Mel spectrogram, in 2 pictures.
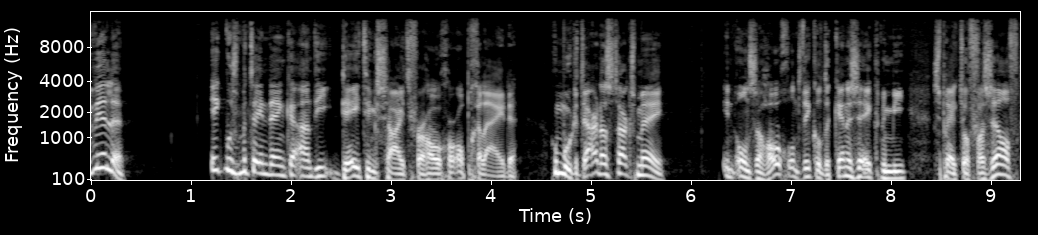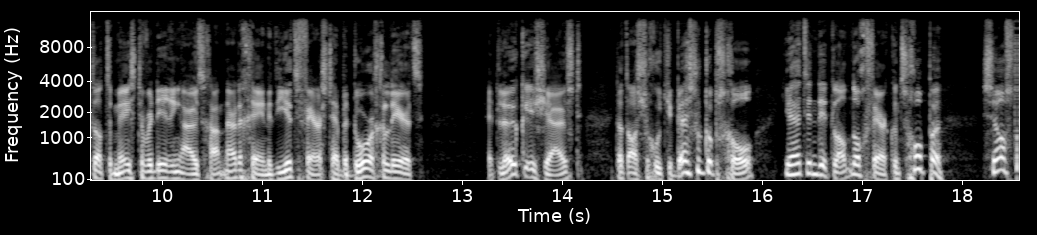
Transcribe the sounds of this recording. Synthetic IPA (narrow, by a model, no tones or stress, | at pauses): ʋɪlə | ɪk̚mus̬mətejndɛŋkənaːndidejtɪŋsɑjtfəɹɦowχəɹɔpχəlɛ̰jdə̰ | humutədaːɹdɑnstrɑksmej | ɪnʔɔnzəɦowχɔntʋɪkəlˠdəkɛnɪs̬ejkonomisprejk̚tɔχfɑnzɛlˠfdɑt̚dəmejstəʋaɹdɪːrɪŋœ̰ɥtχaːtnaːɹdəχejnədiɦətfɛɹstɦɛbəndʊːɹχəlɪːɹt | ɦətløɥkəɪsjœ̰ɥst | d̥ɑtɑlˠsjəχutjəbɛst̚dutɔpsχolˠ | jəɦətɪndɪtlɑntnɔχfɛɹkɵntsχɔpə | z̥ɛlˠfs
